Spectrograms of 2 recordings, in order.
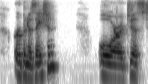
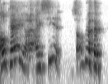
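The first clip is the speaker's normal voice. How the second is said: mock reassuring agreement; 12 semitones higher than usual. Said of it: "I'm like".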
